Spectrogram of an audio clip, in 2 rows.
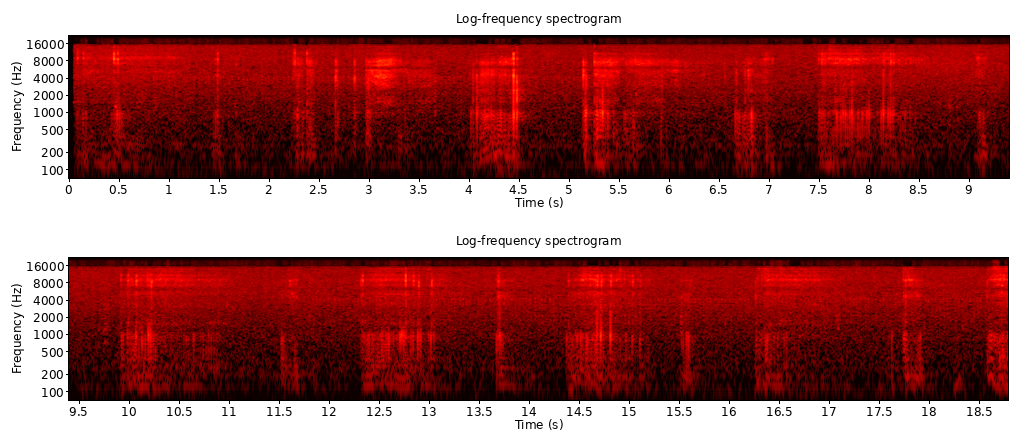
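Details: Sleeping person snoring, recorded 19 October 2009: rhythmic rattling snores with each breath, roughly one every 2.5 seconds, in a quiet room; ordinary snoring.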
